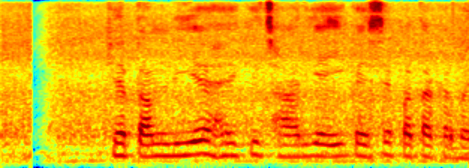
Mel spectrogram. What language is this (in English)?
Magahi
